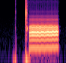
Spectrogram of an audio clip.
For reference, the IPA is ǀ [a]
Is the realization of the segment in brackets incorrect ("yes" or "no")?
no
